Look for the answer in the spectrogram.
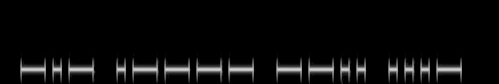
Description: Morse code, heard as a keyed tone, about 15 wpm, 700 Hz. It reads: K1ZV
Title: USA Call Signs - 4 Characters - Repeated 2x - 15wpm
